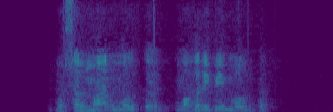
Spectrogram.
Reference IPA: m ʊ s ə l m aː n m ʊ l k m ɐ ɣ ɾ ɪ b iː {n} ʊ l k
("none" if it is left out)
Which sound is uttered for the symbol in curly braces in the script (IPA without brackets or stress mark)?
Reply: m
